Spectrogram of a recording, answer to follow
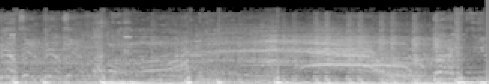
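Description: Live hip-hop music played loud through an arena sound system and heard from inside the crowd: heavy bass thumps repeat under the track, with a held, sliding melodic line over them in the middle.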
